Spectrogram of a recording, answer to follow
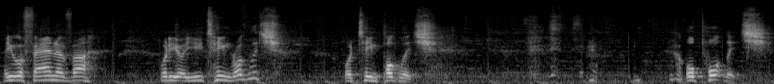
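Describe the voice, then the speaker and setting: A man's voice: sits high, unhurried, long pauses, fairly bright tone, soft background music. A man hosting a casual livestream, bantering and thinking aloud as he chats during an indoor cycling game. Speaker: livestream host.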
